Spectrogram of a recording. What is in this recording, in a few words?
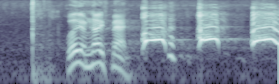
shout; william knifeman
